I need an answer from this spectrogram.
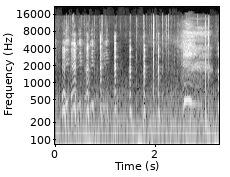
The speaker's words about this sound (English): Oh, man, I'm going to have to stretch out this campfire sound. So long.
